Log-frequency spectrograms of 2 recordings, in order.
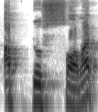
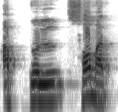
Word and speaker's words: Abdus Somad: alad atau asamad asamad berarti yang benar Abdus Somad atau Abdul Somad Abdus Somad nah ini nanti kita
